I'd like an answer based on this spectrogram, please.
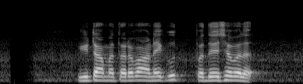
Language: Sinhala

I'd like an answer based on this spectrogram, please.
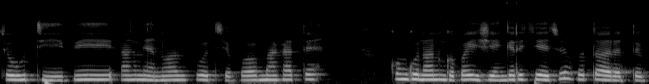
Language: Kalenjin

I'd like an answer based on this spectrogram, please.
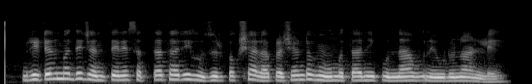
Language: Marathi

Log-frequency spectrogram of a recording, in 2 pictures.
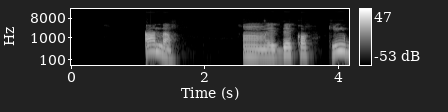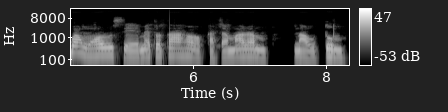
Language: Igbo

